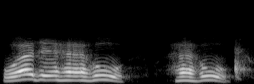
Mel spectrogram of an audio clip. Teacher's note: الهاء حرف خفاء فأنا أحققه بالضغط على المخرج. أقول إيه وجهه هاهو كده.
